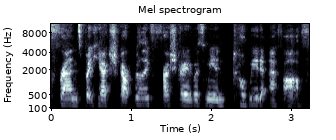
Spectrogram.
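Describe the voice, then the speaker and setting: A woman with a Canadian accent and fairly low pitch talks very fast, in a dry, close sound with no echo. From Canada. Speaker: application security expert and public speaker. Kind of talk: interview. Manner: animated.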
